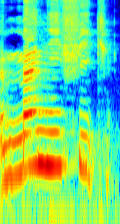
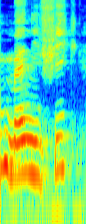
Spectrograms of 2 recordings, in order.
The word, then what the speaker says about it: magnifique: à ni par exemple magnifique magnifique on prononce comme si on avait n i magnifique et pas de G donc on n pas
